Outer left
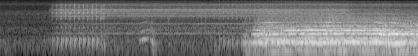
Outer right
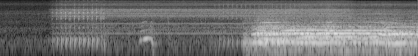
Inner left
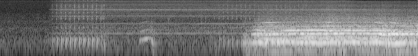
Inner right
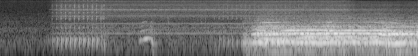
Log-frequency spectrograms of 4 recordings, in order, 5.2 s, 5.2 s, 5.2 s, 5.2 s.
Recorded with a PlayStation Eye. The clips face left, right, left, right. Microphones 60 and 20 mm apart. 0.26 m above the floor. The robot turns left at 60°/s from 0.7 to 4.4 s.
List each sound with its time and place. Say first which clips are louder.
1.7 s a woman speaking: outer right 6 dB, inner right 2 dB; 25° right (ahead or behind), 1.5 m; by 2.2 s 35° right (ahead or behind), 1.5 m
3.0 s singing: outer right 2 dB, inner right 1 dB; 155° right, 0.7 m; by 5.2 s 125° left, 0.7 m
